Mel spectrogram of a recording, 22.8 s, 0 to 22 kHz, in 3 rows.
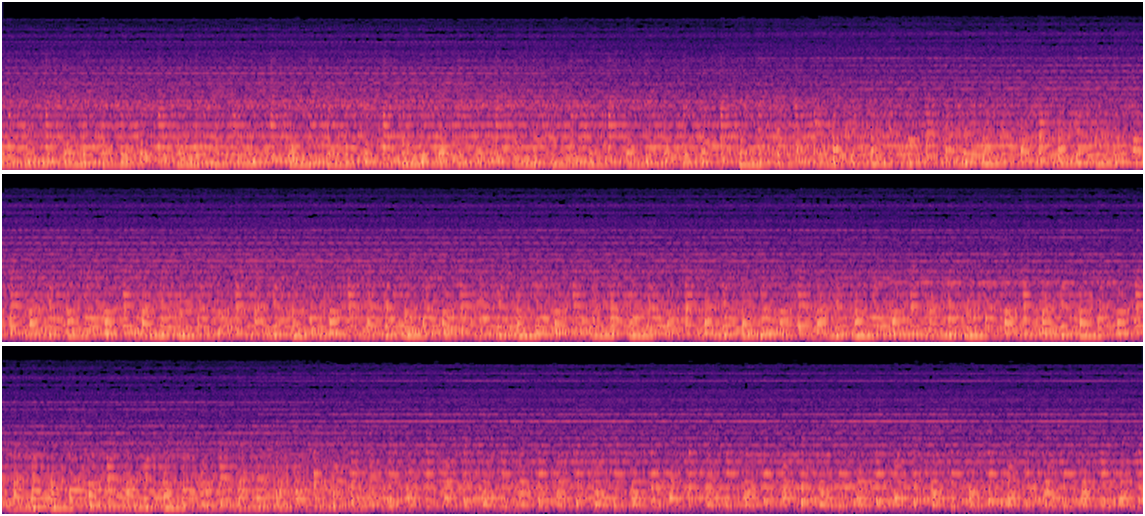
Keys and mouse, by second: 0.6 Tab, 3.5 click, 4.7-5.6 drag, 6.3-7.1 ctrl+alt+drag, 6.9 alt+middle click, 7.1 alt+middle click, 7.2-10.8 alt+drag, 11.2 click, 11.9 alt+click, 13.5 click, 15.9 click, 16.7-18.9 alt+drag, 19.4 click, 20.6-22.8 drag.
